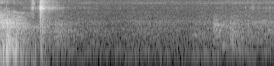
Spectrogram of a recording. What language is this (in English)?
Marathi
